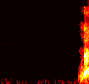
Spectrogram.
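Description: Dog giving a single short, sharp bark right at the end after near silence, close and fairly loud.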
